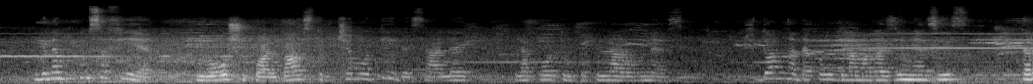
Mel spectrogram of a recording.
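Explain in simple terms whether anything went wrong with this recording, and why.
Zipper noise from 8.22 to 9.38 s: the volume changes in coarse jumps about three times a second instead of gliding, each jump leaving a small tick.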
